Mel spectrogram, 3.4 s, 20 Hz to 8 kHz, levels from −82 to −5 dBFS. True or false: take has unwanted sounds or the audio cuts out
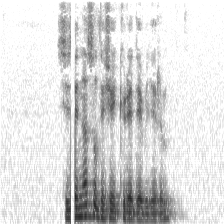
true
